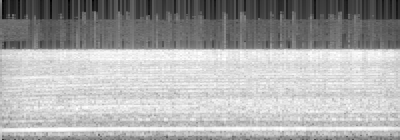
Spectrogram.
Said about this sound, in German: Der Herdöpfel zuerst roh schälen, nachher in kleine Würfel schneiden, nachher den Kürbis gerade dazugeben. Und dann tut man das noch zusammen noch Mixer mit dem Stabmixer.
